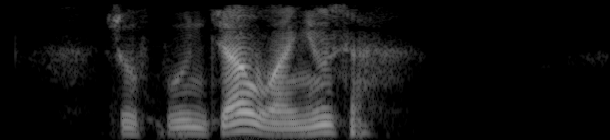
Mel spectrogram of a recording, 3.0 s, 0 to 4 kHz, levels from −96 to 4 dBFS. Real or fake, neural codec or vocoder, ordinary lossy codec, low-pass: real; none; MP3, 32 kbps; 3.6 kHz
